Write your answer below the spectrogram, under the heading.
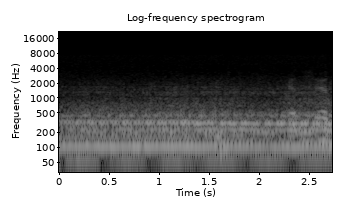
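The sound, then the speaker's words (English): A car engine's steady hum serves as a radio drama effect for a drive home from an aircraft plant at closing time. A low drone with faint tonal lines holds evenly throughout, with no voices. “It's very kind of you to drive me home like this”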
